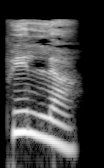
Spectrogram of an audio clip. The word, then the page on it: ಪಿಲ್ಲ: Kannada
